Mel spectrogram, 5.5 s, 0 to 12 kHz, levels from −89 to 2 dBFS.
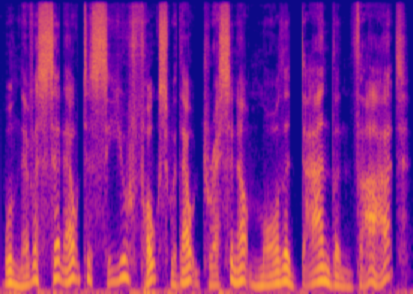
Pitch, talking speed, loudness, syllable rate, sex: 130 Hz, 185 wpm, -20 LUFS, 3.8 syllables/s, male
